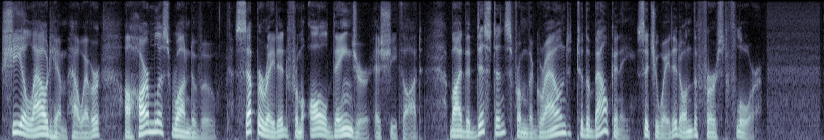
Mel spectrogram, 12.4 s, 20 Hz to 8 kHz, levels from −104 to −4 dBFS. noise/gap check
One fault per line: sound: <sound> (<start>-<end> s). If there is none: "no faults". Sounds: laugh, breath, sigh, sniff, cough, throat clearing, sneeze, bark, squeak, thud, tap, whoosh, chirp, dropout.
no faults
